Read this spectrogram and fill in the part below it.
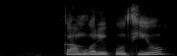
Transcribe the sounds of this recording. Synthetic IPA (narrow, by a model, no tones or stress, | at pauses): kamɡʌɾekot̪ʰijo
